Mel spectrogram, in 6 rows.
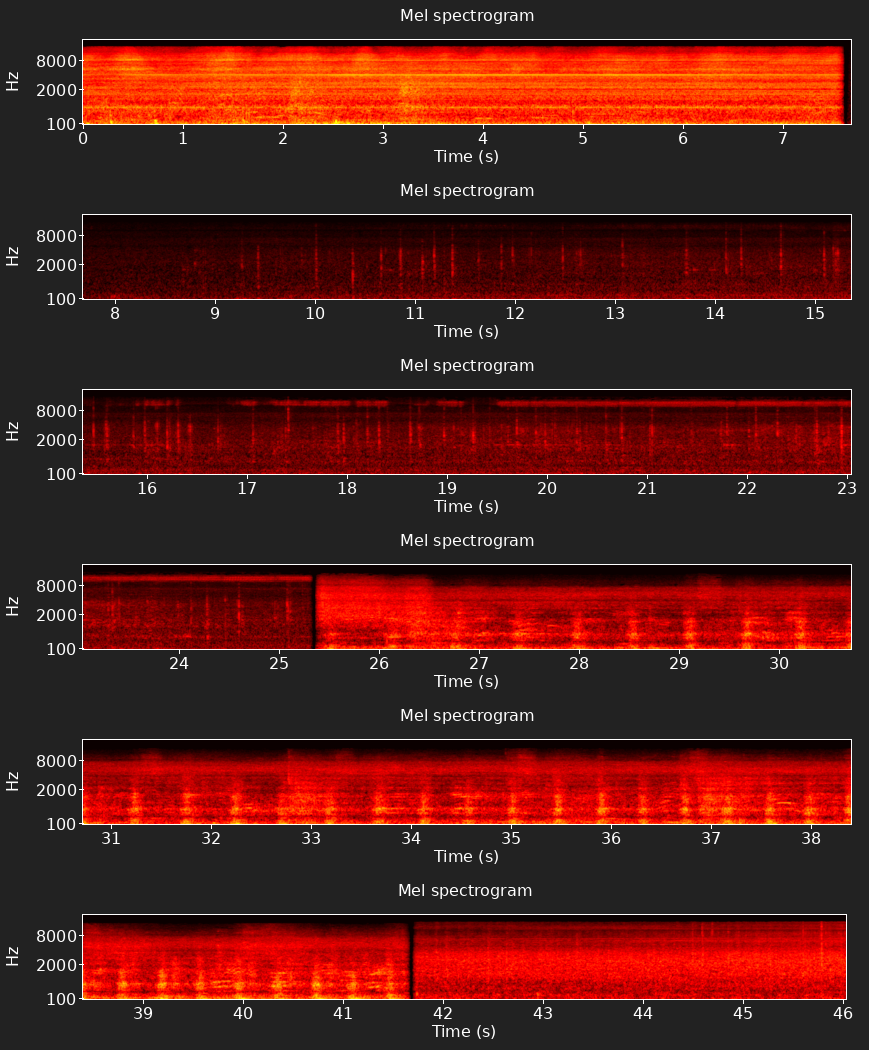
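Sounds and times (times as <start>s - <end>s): steam locomotive chuffing: 0.0s - 7.6s, 15.8s - 46.0s
faint rapid ticking: 9.9s - 25.3s.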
